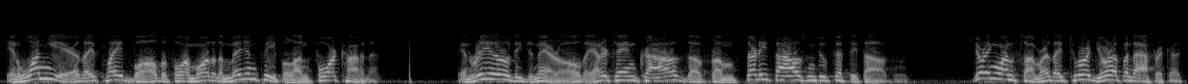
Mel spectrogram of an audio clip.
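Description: A man's voice: a little high, huge pitch swings, normal speed, phone-quality sound. An American man reading a script as a 1950s radio announcer. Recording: thin, rough 1950s radio recording.

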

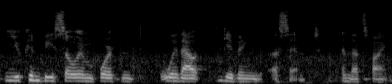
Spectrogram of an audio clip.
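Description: A woman's voice: low-pitched, moderate pace, mellow, a little hiss or hum, poor audio. A woman chatting casually as an interview guest, talking in an effusive, emphatic and gushing way. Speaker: podcast creator, interview guest. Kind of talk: casual conversational interview chat.

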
